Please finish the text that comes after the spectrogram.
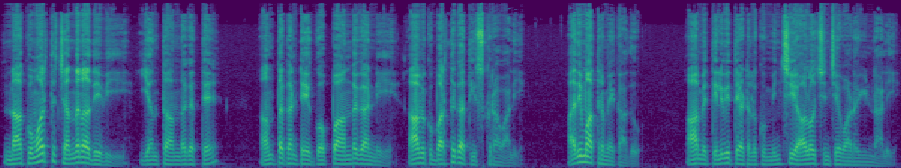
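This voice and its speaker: Man playing a proud, low-voiced king. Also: animated, moderate pace, a little mellow, no echo, clean studio sound. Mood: commanding, decisive. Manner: formal, stately, declarative. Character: proud, commanding middle-aged king, wry with his queen. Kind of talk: scripted Telugu moral-story dramatization.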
